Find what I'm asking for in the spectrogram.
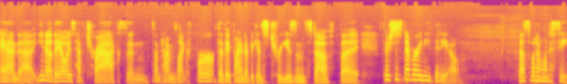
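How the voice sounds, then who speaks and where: Against a quiet background, a woman with a very deep, low pitch talks at a fairly quick pace with lively intonation in a dry, close recording with no echo. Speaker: podcast host and site owner. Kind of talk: casual chat.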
